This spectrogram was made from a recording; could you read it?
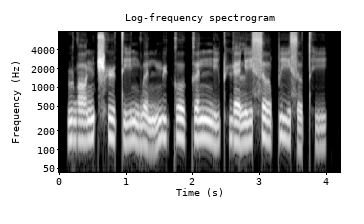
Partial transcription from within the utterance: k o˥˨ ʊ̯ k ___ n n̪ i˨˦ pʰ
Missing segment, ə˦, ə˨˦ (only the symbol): ə˦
